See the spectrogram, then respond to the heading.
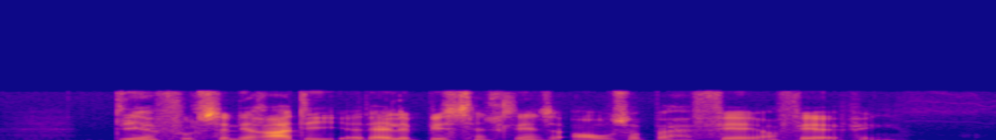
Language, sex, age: Danish, male, 30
